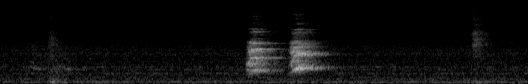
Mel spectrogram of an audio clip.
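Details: Cavalier King Charles Spaniel puppies in an indoor home puppy pen, raised within the breeder's home: two short, bright yelps close together near the middle, with a few fainter squeaks before and after over a quiet background.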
